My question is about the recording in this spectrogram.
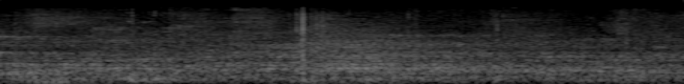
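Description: Indistinct chatter of many people in a large hall, with a single sharp knock about a second in.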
